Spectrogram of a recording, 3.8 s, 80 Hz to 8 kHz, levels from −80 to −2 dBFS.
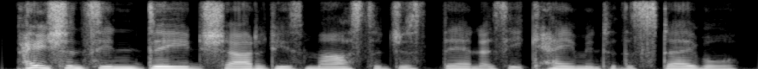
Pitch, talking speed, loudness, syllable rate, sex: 180 Hz, 205 wpm, -19 LUFS, 5.6 syllables/s, female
